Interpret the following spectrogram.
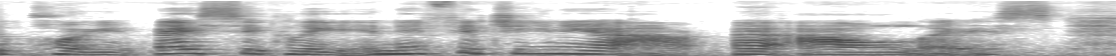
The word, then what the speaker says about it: Aulis: One of my favourite terrible examples of this is if you read, I'm probably going to pronounce it wrong, but Iphigenia at Alice, Iphigenia at Aulis, which tells the story of Agamemnon, he's kind of the king of kings, right?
